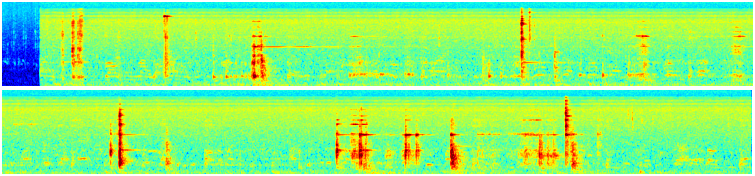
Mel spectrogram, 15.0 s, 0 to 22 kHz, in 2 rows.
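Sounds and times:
metal tools clinking: 1.5 - 8.0, 10.8 - 13.6.

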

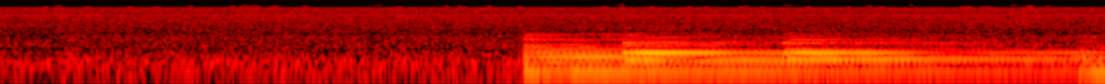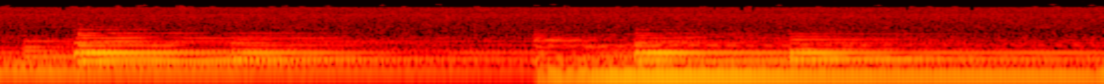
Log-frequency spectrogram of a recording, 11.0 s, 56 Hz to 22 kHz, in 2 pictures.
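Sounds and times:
piano chords: 2.6 - 11.0.

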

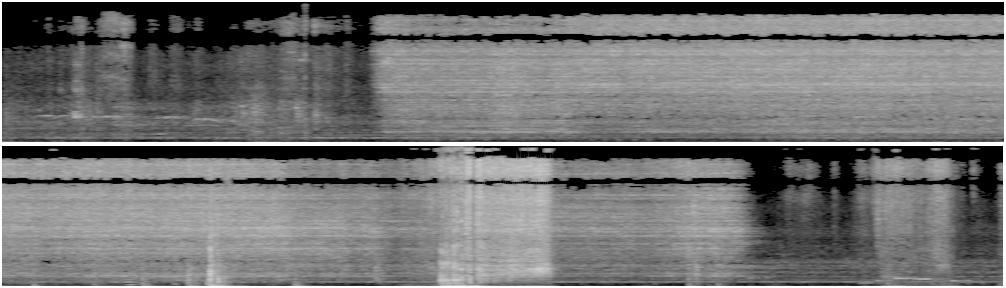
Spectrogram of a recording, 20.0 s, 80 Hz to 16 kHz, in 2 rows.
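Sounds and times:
steady hiss: 3.7 - 14.2
knocks on wooden workbench: 11.4 - 13.1.

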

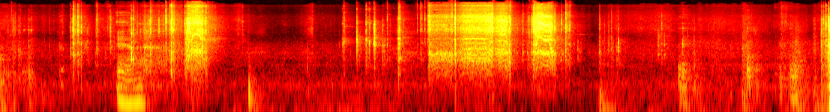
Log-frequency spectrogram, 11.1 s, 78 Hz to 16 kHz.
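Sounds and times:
drill clicks: 2.2 - 2.9, 5.6 - 7.7
drill motor spinning: 2.4 - 2.9, 5.7 - 7.7.

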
